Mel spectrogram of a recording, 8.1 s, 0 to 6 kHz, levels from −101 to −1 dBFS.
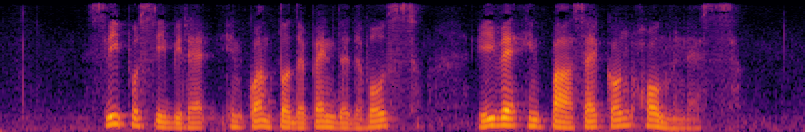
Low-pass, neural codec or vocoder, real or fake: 5.4 kHz; codec, 24 kHz, 0.9 kbps, WavTokenizer, medium speech release version 1; fake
